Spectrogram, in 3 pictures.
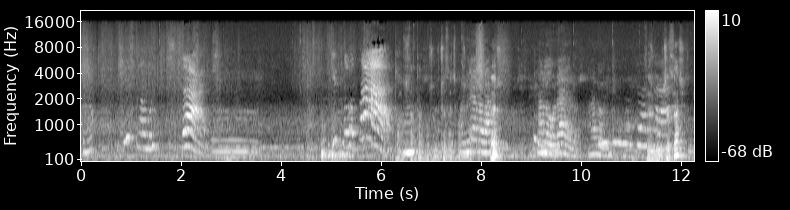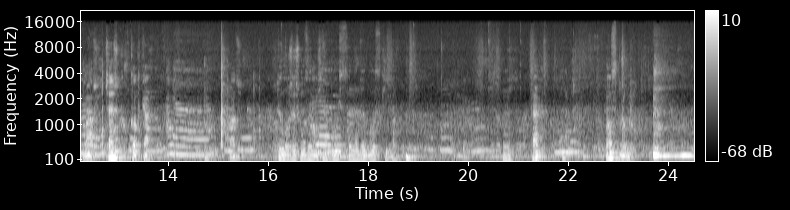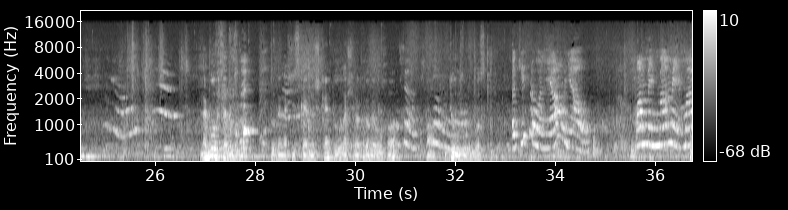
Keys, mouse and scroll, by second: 1.5-2.4 drag, 4.4-5.9 drag, 6.7 middle click, 7.7 click, 8.4 click, 9.5 click, 10.4-10.7 drag, 11.2 drag, 16.3-17.1 middle drag, 17.5-17.9 drag, 18.3 click, 18.9-19.5 middle drag, 20.2 drag, 20.9 drag, 21.4 click, 24.8-25.9 drag, 26.8-27.1 drag, 27.5-27.9 drag, 28.1 click, 29.2 click, 29.5 middle click, 30.5-32.2 middle drag, 33.0-33.8 drag, 35.0 click, 36.6-36.7 drag.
